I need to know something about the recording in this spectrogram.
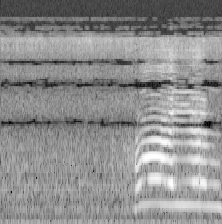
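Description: A woman close by makes a short, rising vocal sound.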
